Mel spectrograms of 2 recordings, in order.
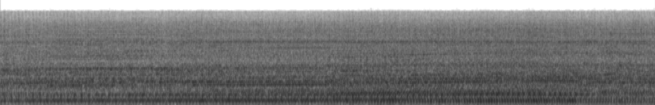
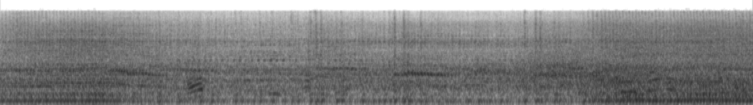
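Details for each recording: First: Ural motorcycle with sidecar boxer twin, cold engine idling: steady, even beat on the right cylinder with no knock or tap, healthy; the left cylinder knocks under load, cause unknown. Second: Ural boxer-twin motorcycle with sidecar, engine cold: faint, fairly regular knock about four per second appearing under load, from the left cylinder while the right is clean; cause unknown.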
